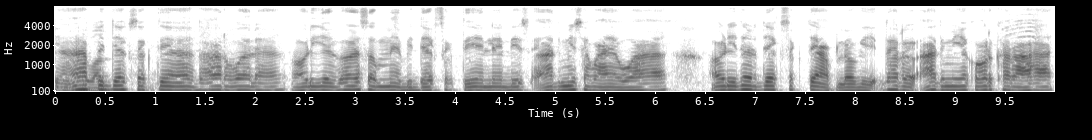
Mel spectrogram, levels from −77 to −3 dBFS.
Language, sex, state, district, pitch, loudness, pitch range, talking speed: Hindi, male, Bihar, Araria, 125 Hz, -33 LUFS, 120-130 Hz, 230 wpm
